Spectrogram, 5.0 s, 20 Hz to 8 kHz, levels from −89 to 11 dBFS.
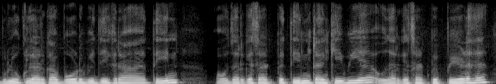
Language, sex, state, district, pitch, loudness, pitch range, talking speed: Hindi, male, Jharkhand, Ranchi, 160 Hz, -13 LUFS, 155-170 Hz, 280 wpm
